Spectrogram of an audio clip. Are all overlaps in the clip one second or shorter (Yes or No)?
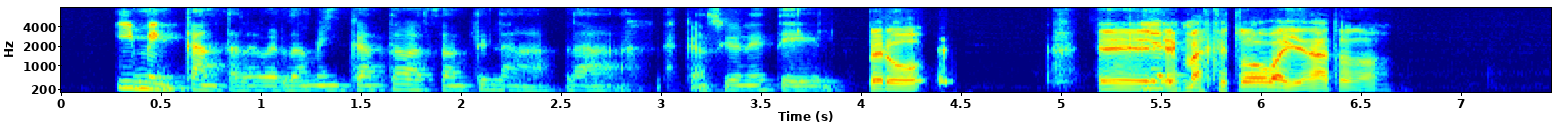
Yes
